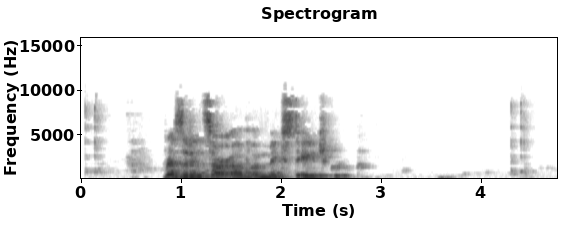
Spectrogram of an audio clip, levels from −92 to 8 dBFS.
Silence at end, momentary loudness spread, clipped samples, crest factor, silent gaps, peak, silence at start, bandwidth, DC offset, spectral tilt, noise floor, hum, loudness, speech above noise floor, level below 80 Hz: 2.1 s; 13 LU; under 0.1%; 18 dB; none; -4 dBFS; 0.85 s; 10 kHz; under 0.1%; -4 dB/octave; -72 dBFS; none; -18 LUFS; 53 dB; -66 dBFS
